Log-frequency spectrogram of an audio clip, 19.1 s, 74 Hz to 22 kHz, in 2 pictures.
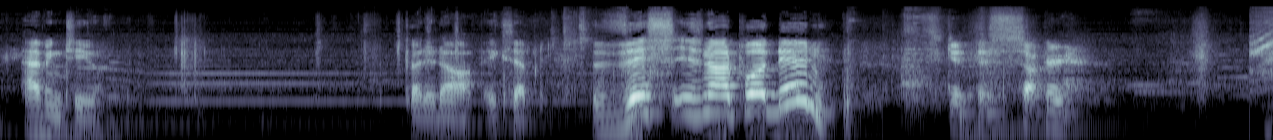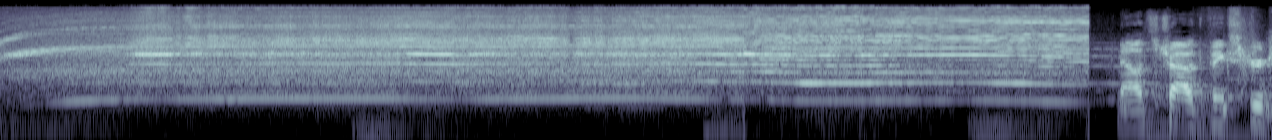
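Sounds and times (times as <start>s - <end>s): cordless power tool cutting bolt: 9.4s - 17.7s.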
